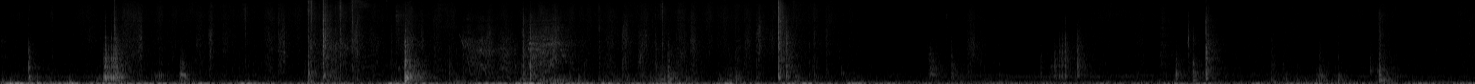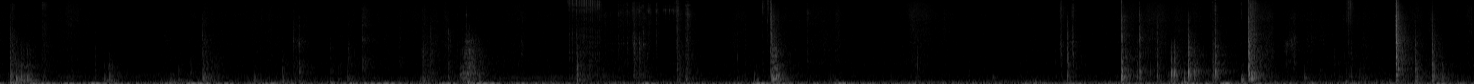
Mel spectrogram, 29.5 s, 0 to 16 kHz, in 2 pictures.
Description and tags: creaking wooden floors
Walking on a creaking wooden floor, recorded with a zoom H6
board, Creak, Creaking, floor, floors, squeaky, wood, wooden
